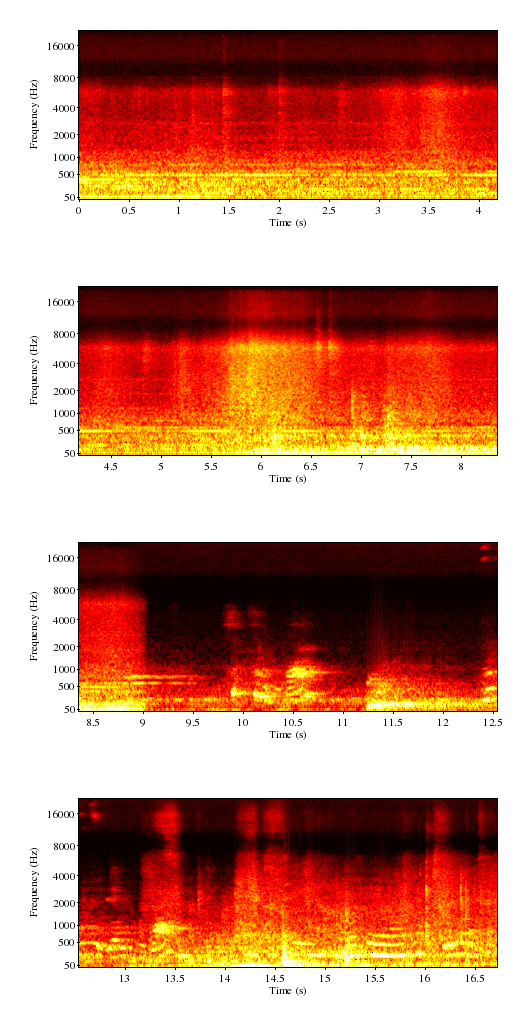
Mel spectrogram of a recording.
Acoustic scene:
elevator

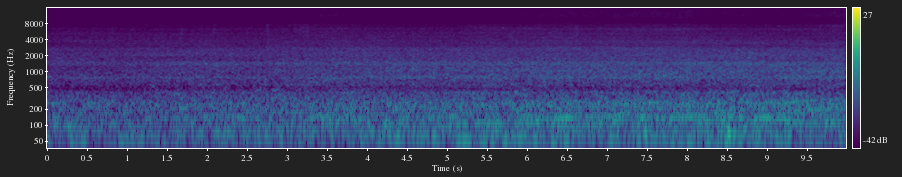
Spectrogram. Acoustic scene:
street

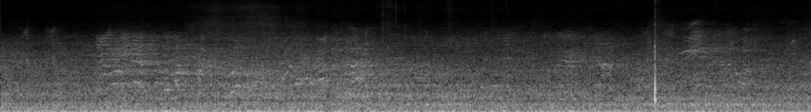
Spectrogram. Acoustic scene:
park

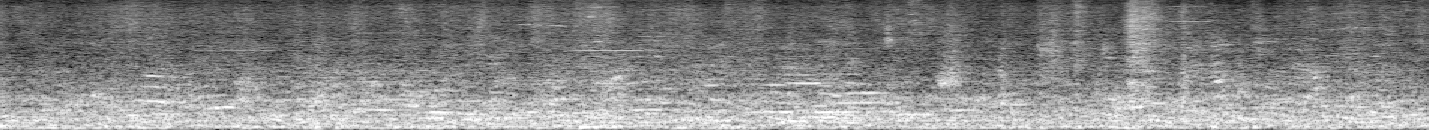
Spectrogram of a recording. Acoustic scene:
crowded indoor space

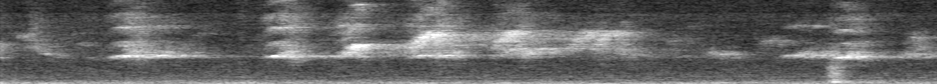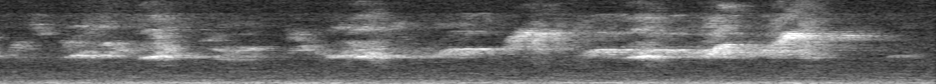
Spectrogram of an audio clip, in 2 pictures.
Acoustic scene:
park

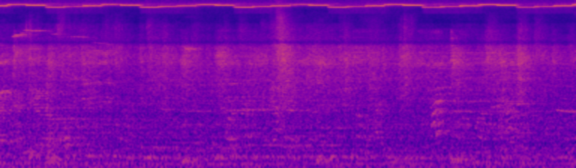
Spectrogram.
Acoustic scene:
cafe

